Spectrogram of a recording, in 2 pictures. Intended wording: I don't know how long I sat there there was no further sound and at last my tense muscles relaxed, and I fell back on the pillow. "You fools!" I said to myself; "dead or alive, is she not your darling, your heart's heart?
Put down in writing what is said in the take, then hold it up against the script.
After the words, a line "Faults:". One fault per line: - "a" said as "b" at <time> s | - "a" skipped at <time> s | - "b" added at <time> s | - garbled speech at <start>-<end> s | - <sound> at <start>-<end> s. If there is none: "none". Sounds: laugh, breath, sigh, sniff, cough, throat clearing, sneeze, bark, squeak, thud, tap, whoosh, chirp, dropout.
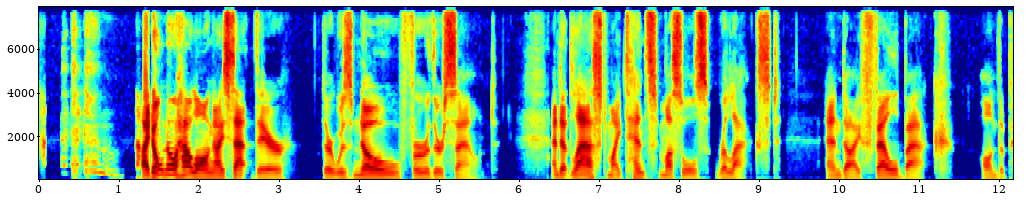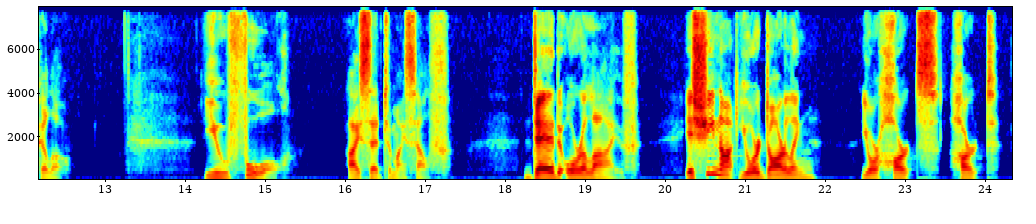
I don't know how long I sat there there was no further sound and at last my tense muscles relaxed, and I fell back on the pillow. "You fool!" I said to myself; "dead or alive, is she not your darling, your heart's heart?
Faults:
- throat clearing at 0.3-1.1 s
- "fools" said as "fool" at 14.5 s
